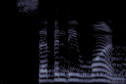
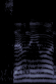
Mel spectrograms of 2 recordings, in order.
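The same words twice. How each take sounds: First: Slow, drawn-out number call; raffle caller. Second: Said in the usual way. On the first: Real, not acted. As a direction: stretch the number out for the room. Calling raffle number at meeting.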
